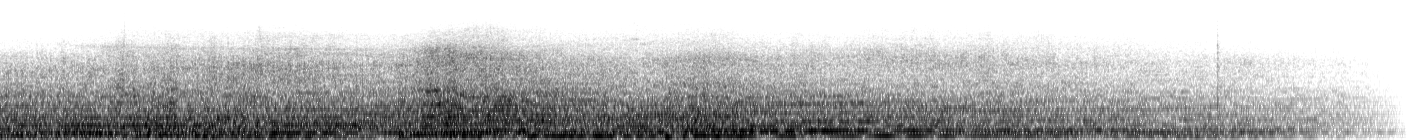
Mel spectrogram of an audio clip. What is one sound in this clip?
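Racing car engines roar loudly as the cars speed past, then fade away.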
